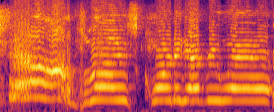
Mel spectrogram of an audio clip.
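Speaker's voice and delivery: high, loud mock scream of pain; panicked scream. Retelling the senator's mangled hand, hammed-up panicked scream. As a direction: scream it out, half laughing at the scene. Retold scream of injured man.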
